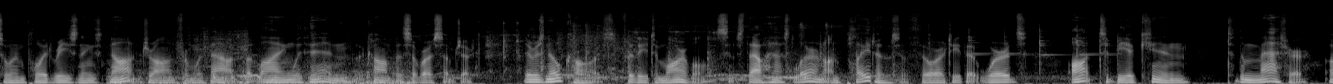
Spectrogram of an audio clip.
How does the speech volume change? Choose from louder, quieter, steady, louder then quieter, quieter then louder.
steady.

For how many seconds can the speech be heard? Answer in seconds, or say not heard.
13 s.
